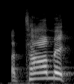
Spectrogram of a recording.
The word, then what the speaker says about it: atomic: how to say it there's atomic and then it's just my initials uh so i should never say the sk yeah it's just silent got it well all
